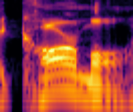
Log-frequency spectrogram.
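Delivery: "caramel" as CAR-mul; two-syllable caramel. Shown as a demonstration. Host giving his own habit, "caramel" as CAR-mul. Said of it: "I always say caramel".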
